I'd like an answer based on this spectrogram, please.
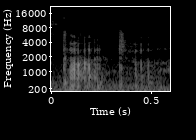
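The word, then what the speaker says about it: Tatcha: I don't know how I said it earlier, but it's Tacha. Tacha. Ch. CH says ch. Yeah, Tacha. Yeah, or Tacha.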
